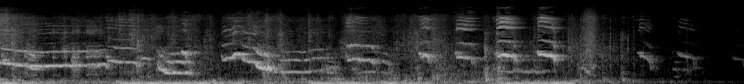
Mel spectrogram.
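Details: Four-week-old Labrador and hound mix rescue puppies, several whimpering together indoors: overlapping high, wavering whines that rise and fall and crowd over one another, thinning out and fading to near silence at the end.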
